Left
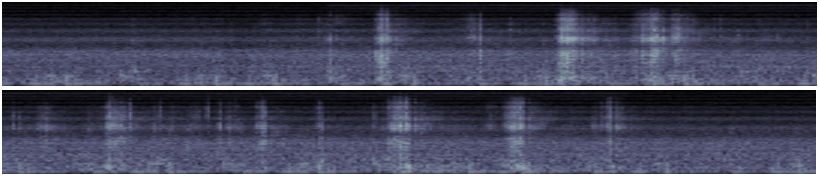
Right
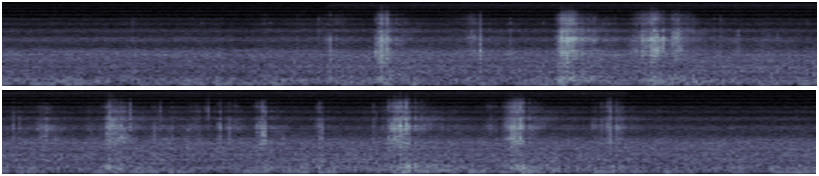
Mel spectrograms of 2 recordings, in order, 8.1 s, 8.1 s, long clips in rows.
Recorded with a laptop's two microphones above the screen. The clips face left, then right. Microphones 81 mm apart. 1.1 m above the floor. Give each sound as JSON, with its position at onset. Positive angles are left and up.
{"t": 0.0, "sound": "a machine running", "side_deg": 55, "distance_m": 0.9}
{"t": 1.6, "sound": "scissors", "side_deg": 25, "distance_m": 1.7}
